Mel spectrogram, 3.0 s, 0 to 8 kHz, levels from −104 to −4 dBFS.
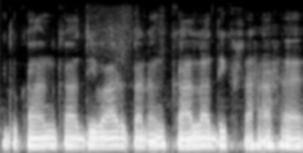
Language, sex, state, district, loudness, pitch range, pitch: Hindi, male, Bihar, Patna, -12 LUFS, 95-100 Hz, 100 Hz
